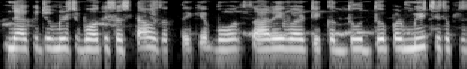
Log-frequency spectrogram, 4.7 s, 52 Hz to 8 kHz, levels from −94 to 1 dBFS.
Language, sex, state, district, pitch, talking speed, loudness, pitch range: Hindi, female, Bihar, Purnia, 235 Hz, 245 wpm, -15 LUFS, 225-240 Hz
